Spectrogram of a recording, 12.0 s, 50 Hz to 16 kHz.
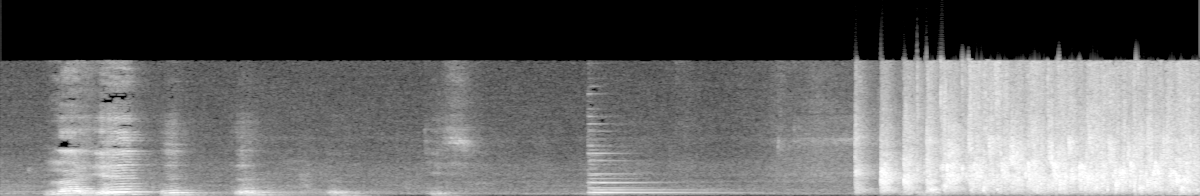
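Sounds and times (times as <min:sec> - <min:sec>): acoustic guitar chord ringing: 0:05.8 - 0:07.7
audience applauding: 0:08.5 - 0:12.0.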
